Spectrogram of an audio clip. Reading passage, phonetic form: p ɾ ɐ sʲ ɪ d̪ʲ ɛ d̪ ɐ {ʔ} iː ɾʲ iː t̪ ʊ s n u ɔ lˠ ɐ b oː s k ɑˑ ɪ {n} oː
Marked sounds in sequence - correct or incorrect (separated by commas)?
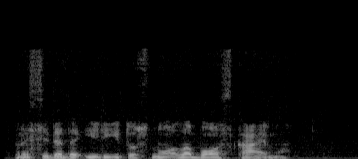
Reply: correct, incorrect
